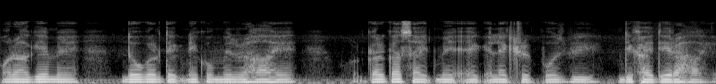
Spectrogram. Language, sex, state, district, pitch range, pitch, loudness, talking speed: Hindi, male, Arunachal Pradesh, Lower Dibang Valley, 105-115 Hz, 110 Hz, -14 LUFS, 190 wpm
